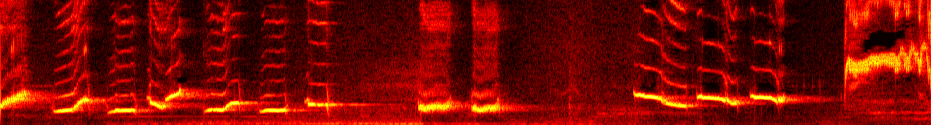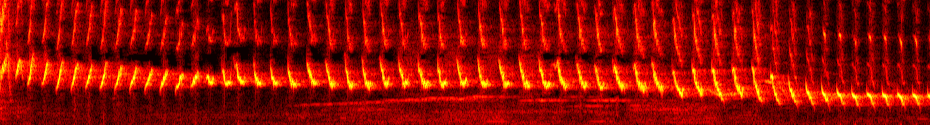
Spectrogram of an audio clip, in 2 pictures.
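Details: White-rumped shama singing, played to stir stalled birds into full song: rich slurred whistled phrases and chatters, then a long rapid trill of repeated notes slowly falling in pitch, with faint low rumble early on.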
